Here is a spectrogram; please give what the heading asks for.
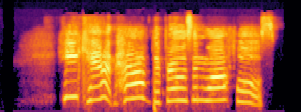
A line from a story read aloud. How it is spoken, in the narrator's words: Jennifer screams, her face suddenly reddening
